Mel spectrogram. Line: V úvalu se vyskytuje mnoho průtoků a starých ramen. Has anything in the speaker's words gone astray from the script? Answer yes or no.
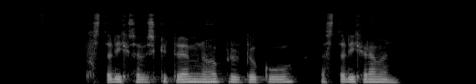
yes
